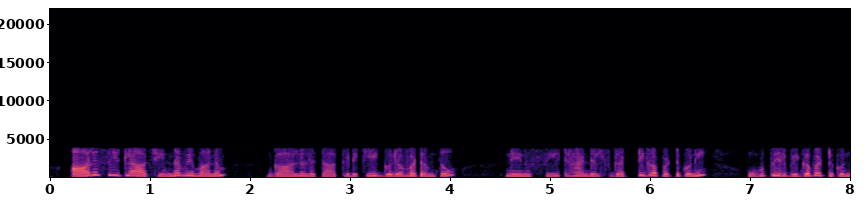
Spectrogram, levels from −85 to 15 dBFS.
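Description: At 3.49 s, lasting until 3.74 s, the speech breaks into pops and rough, gritty bursts. This is bit errors on an ADPCM link. A small share of bits, about 0.7 percent, arrived flipped. Each wrong bit throws off the decoder's step size and predictor, so the damage rings on briefly. The level jumps about. The same happens from 7.20 to 7.35 s. The narrow band, roughly 150 Hz to 3.7 kHz, fits a 32 kbit/s G.726 ADPCM link.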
